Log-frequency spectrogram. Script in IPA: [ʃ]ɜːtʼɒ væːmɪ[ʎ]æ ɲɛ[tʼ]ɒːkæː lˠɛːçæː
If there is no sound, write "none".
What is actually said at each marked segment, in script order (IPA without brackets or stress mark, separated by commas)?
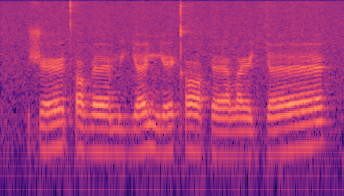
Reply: ʃ, ʎ, kʼ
